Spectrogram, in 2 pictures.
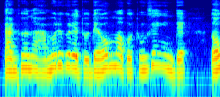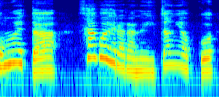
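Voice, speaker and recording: A woman narrating a dramatized personal story in a firm, calm voice. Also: mid-range voice, moderate pace.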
